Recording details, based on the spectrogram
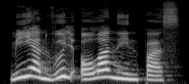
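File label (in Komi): миян выль олан инпас, Komi, female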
